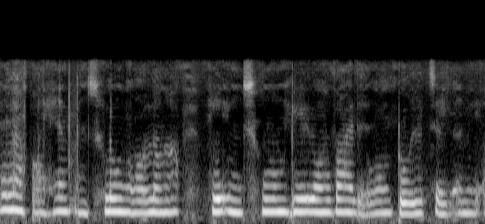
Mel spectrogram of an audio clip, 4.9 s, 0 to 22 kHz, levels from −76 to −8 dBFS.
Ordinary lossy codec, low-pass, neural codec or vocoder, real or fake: none; 7.2 kHz; codec, 16 kHz, 1 kbps, FreqCodec, larger model; fake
